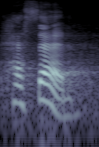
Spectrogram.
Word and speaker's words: hesed: It's actually out throughout the whole Bible, but in the Hebrew and the Old Testament, it says it's hesed. And actually, if you say it right, you're supposed to almost be like spitting as you say the first syllable, and I'm not going to try to do that right now. But maybe later. But hesed is the nicer way to say it, just with a normal H sound.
